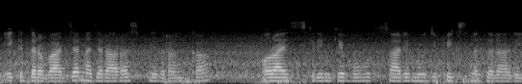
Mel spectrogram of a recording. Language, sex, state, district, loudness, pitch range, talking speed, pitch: Hindi, female, Chandigarh, Chandigarh, -21 LUFS, 155-165 Hz, 220 wpm, 165 Hz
